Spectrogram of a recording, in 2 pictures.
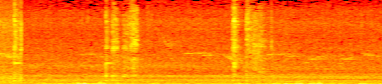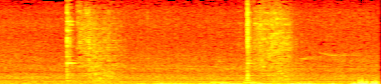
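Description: Jackfruit pieces frying in hot oil with a steady sizzle, stirred with a metal ladle that clinks sharply against the pan about six times.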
